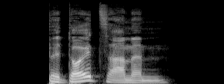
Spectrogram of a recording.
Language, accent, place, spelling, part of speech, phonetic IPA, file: German, Germany, Berlin, bedeutsamem, adjective, [bəˈdɔɪ̯tzaːməm], De-bedeutsamem.ogg
- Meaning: strong dative masculine/neuter singular of bedeutsam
